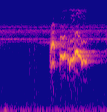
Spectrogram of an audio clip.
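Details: Natural Sooty-headed bulbul call used as a trapping lure to get birds calling quickly: one short, bubbly burst of rapid liquid notes, half a second long, against a clean silent background.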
